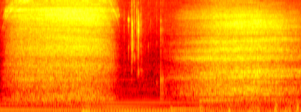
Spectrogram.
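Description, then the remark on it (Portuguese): A long, airy deep breath drawn in, a brief pause, then a slow, steady exhale, both with a broad rushing hiss and no talking. “E agora você toma outra respiração profunda.”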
